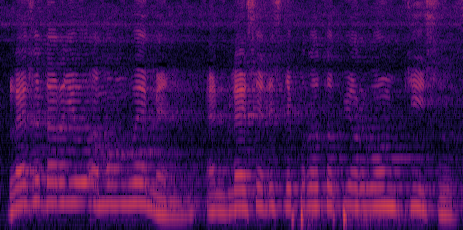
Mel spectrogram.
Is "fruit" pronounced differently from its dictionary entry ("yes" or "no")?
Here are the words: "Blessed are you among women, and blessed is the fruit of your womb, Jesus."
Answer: yes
